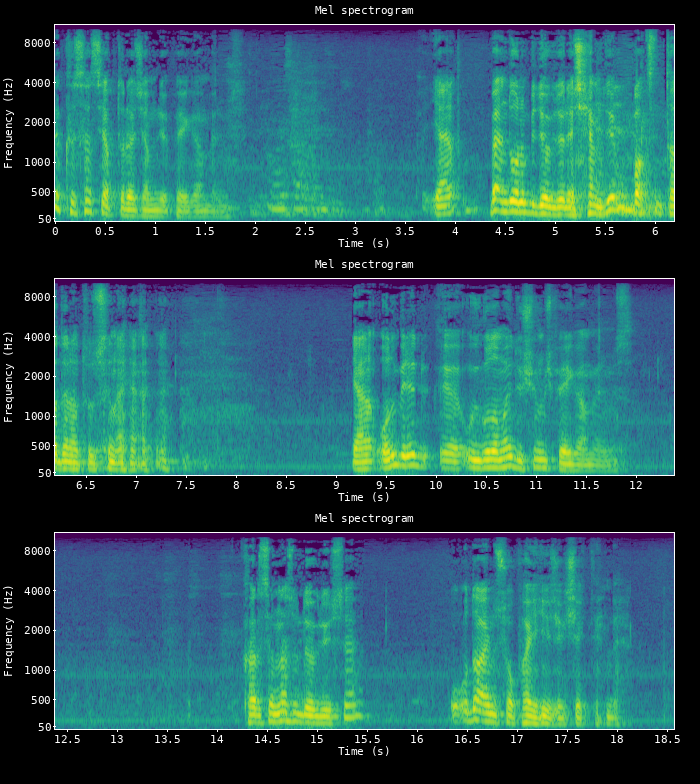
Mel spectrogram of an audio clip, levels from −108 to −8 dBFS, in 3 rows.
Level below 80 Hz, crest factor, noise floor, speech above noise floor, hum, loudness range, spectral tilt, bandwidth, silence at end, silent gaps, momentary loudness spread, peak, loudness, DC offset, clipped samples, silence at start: -52 dBFS; 20 dB; -49 dBFS; 31 dB; none; 11 LU; -5.5 dB/octave; 10.5 kHz; 0.5 s; none; 20 LU; 0 dBFS; -19 LUFS; under 0.1%; under 0.1%; 0 s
